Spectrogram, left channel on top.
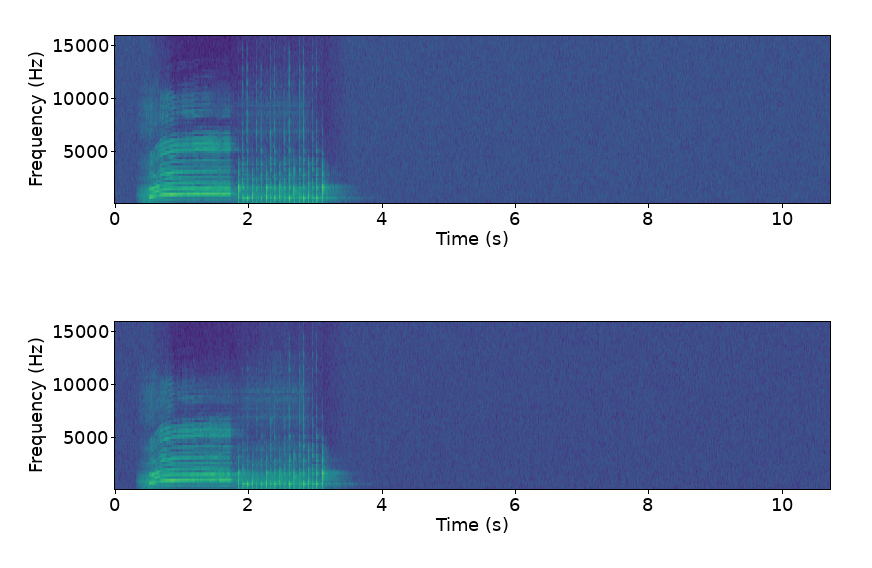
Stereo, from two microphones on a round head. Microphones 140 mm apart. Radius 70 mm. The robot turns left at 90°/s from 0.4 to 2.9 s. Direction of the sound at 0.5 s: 5° left (ahead or behind).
